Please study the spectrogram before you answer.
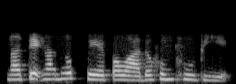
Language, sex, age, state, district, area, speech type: Manipuri, female, 18-30, Manipur, Imphal West, urban, conversation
